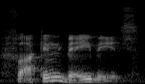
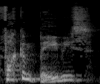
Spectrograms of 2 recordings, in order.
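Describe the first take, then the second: First: It is said in a calm, flat tone. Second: It is said in an angry, annoyed tone. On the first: The phrase describes an act done to babies. "there's no babies crying" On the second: The speaker is annoyed by crying babies. "there's a bunch of babies crying and you're mad"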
